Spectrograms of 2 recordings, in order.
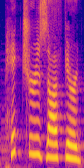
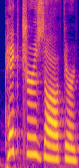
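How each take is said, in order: Both takes have the same delivery.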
